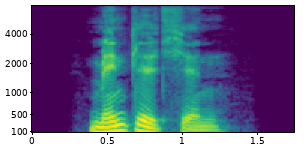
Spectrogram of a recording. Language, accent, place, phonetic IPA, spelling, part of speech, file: German, Germany, Berlin, [ˈmɛntl̩çən], Mäntelchen, noun, De-Mäntelchen.ogg
- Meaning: diminutive of Mantel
